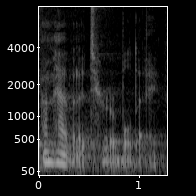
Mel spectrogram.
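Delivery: whispered and fast; tired agent. Retold or imitated. Worn-out counter agent telling him her bad day, whispered. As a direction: breathe it out as a weary whisper. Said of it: "She starts crying".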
